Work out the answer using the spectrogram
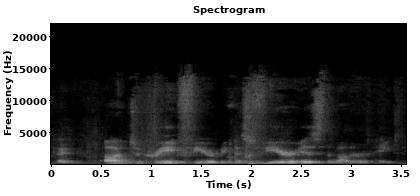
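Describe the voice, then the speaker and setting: A man interpreting a student's talk into English at a school board meeting, steady with frequent "uh". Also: fairly low pitch, a little slow. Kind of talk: consecutive interpreting. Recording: echoey room, far mic, noisy.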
